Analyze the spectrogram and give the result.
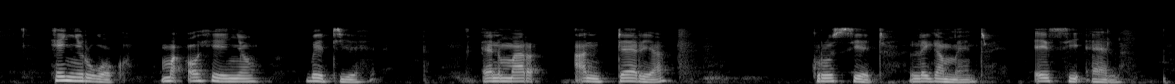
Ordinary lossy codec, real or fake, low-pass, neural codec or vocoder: none; real; 5.4 kHz; none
